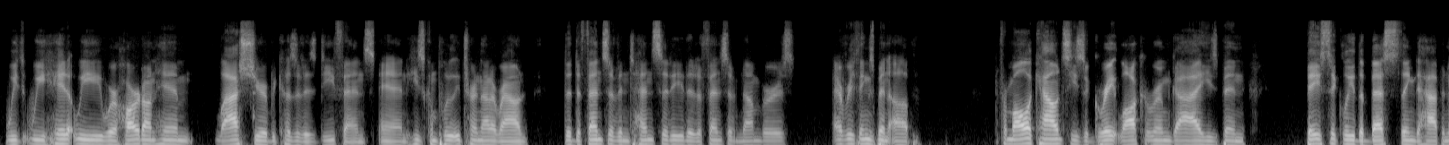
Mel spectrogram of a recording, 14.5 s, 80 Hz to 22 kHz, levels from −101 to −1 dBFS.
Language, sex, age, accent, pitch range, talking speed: English, male, 20-39, American, 95-110 Hz, 190 wpm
